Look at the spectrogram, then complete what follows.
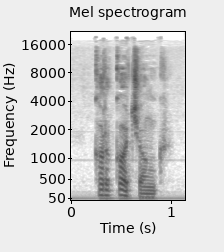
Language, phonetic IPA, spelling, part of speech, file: Polish, [kɔrˈkɔt͡ɕɔ̃ŋk], korkociąg, noun, Pl-korkociąg.ogg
